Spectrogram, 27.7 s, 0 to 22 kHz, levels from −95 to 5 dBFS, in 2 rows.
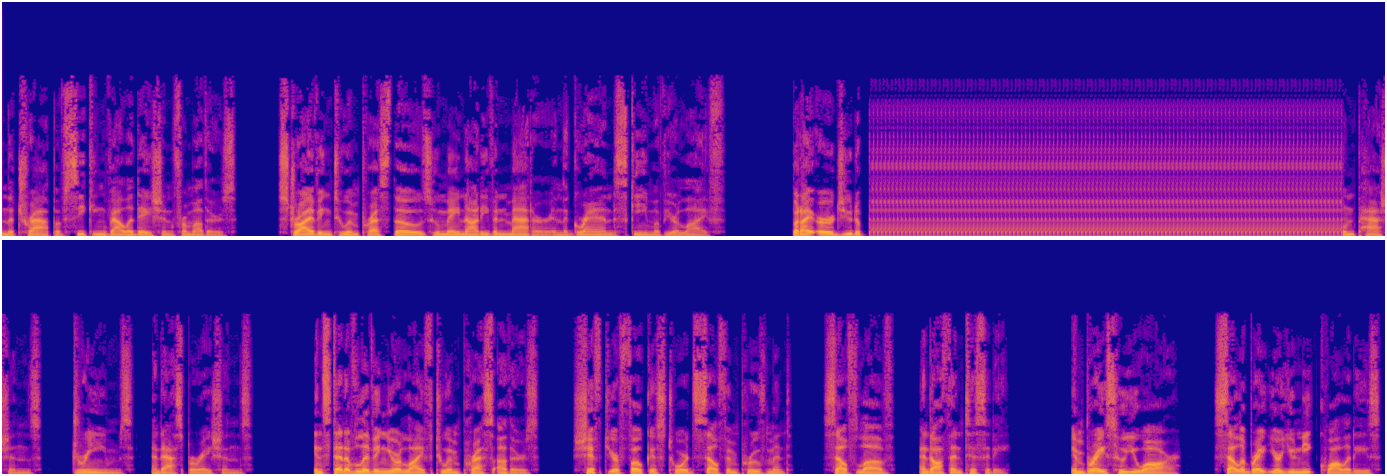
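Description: From 8.72 s to 13.41 s a system hang loop takes over. The playback side stalled while the audio hardware kept replaying the same 40 ms stretch of its buffer, over a hundred times in a row. At 25 repeats per second the result is a rough, mechanical stutter-buzz that doesn't vary. A buffer underrun instead breaks up with gaps of silence. A skipping disc jumps between different places. Here every cycle is an identical copy.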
